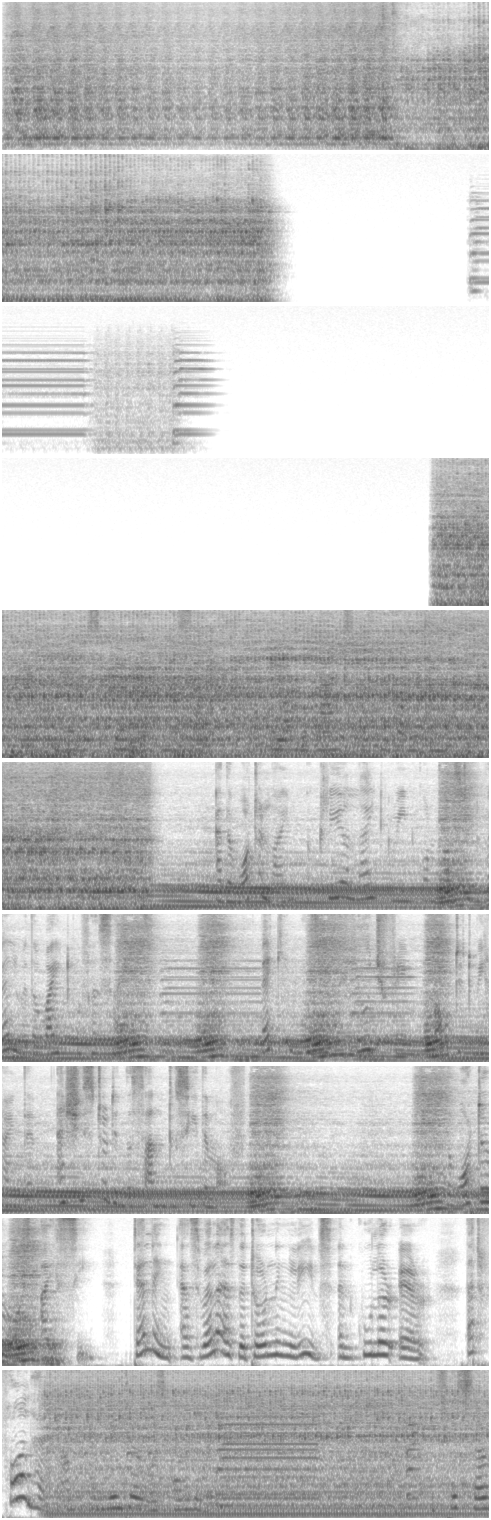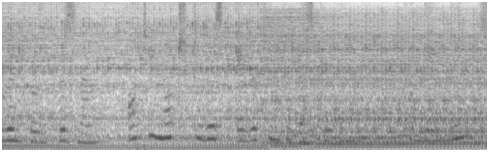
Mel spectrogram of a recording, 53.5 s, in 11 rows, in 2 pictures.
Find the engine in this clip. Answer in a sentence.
You can hear the engine from 0.0 to 7.6 s, from 18.9 to 39.5 s and from 44.1 to 53.5 s.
